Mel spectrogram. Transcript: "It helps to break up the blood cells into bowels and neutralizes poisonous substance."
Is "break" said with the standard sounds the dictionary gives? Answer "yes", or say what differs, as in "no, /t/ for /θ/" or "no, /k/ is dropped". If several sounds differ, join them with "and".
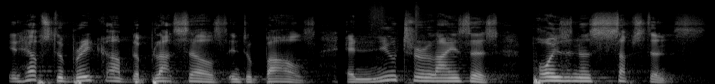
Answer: yes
